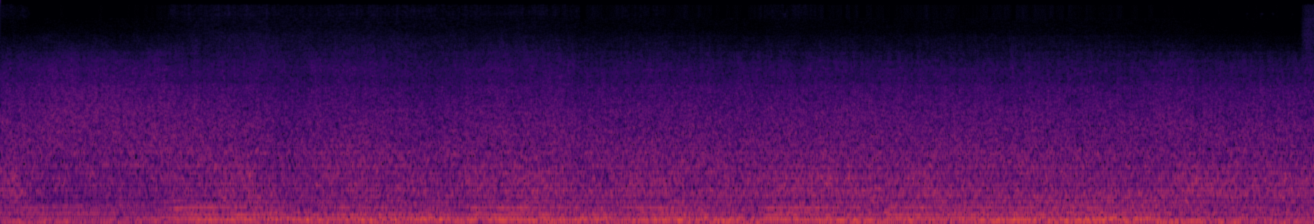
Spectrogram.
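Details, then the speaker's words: Flying Inflatable Boat (FIB) engine in flight: steady low drone with an uneven, wavering beat that rises and sags as the engine falters before quitting unexpectedly; pilot turns into the wind for a dead-stick landing. Engine losing power in flight. "It's about this point in time I realized my engine's definitely going to die on me and I have just enough altitude to make a steep turn so I can point into the wind for landing."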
